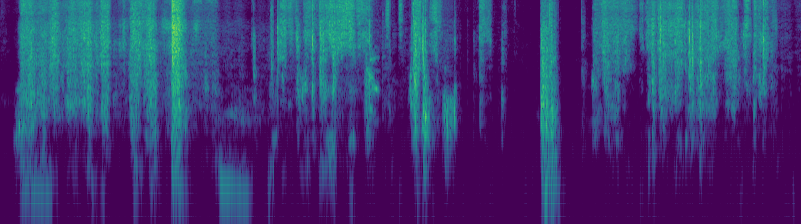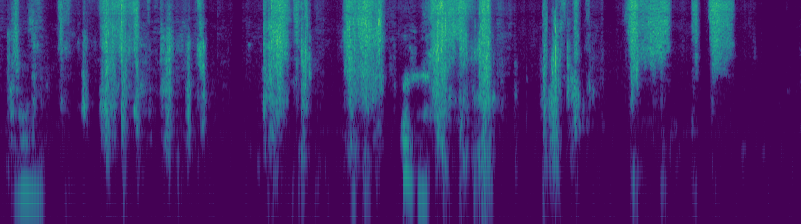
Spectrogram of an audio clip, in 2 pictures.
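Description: Repeated bursts of rustling and scraping from materials being handled by hand, with a few sharp clicks between them.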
